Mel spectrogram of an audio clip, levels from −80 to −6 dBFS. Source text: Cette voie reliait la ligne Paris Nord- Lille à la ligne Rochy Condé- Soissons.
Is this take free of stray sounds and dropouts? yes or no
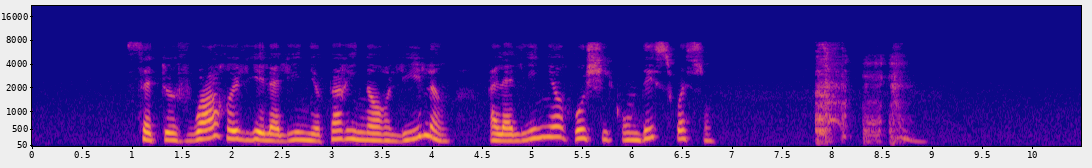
no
